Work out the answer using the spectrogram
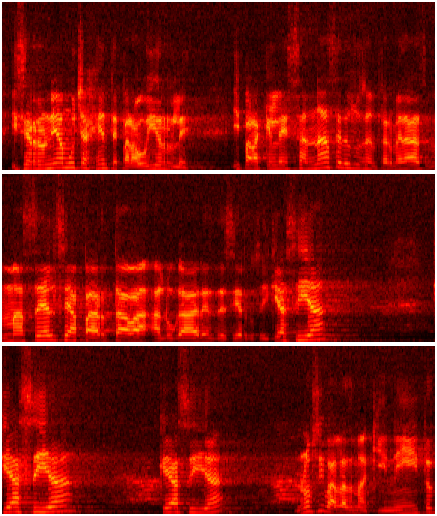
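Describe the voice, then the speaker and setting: A man preaching, his bright, forceful voice rising to cries and dropping to quiet asides. He sounds a little high for a man. The recording is dull, with long reverb from a church hall. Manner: impassioned preaching, swinging between loud cries and soft asides. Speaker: pastor. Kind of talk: sermon. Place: church sanctuary.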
